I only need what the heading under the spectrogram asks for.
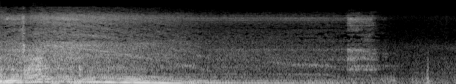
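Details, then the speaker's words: Honda Prelude with a larger, non-factory cam, warmed up. Revs rise and fall cleanly with no miss or knock. The owner notes an erratic idle, suspected to be the PGM-FI manifold or idle control valve. Normal free revving. "she raped some smoothie ribs up nice um nothing wrong with the with the prelude"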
